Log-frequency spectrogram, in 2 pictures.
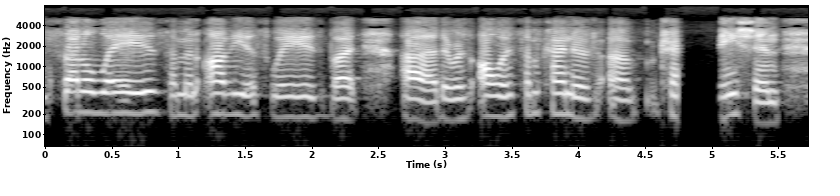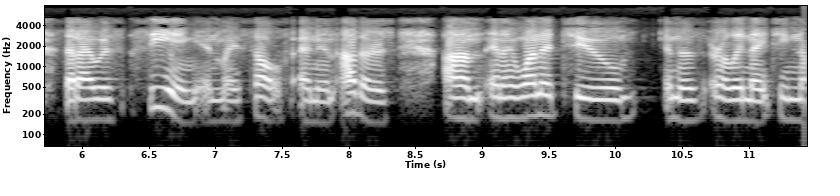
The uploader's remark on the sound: Teleconference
